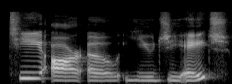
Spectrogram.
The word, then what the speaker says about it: trough: okay so we have t r o u g h which is pronounced as trough we have r o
